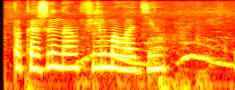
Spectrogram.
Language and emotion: Russian, neutral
